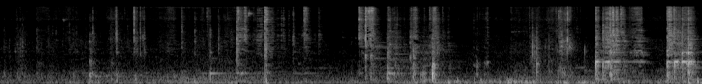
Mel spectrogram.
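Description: Metal mess-kit pots and lids, stainless steel and aluminium, clinking and clattering as they are handled and set down on a glass tabletop, with a couple of short ringing clinks near the end.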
